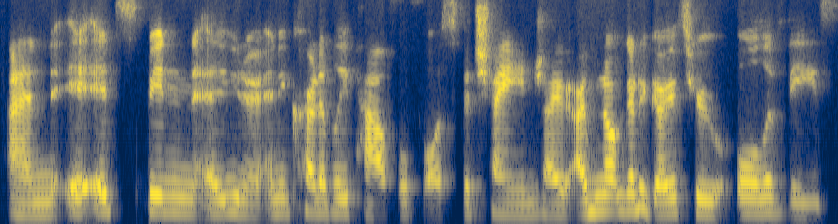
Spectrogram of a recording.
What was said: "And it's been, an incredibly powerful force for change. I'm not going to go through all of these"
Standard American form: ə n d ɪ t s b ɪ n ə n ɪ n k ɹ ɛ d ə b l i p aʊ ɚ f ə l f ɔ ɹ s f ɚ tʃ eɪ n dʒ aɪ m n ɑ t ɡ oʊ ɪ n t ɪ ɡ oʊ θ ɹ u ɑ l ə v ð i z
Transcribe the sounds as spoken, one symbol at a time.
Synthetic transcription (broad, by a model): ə n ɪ ɪ t s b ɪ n ə n ɪ n k ɹ ɛ d ə b l i p aʊ ɚ f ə l f ɔ ɹ s f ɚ tʃ eɪ n dʒ aɪ m n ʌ t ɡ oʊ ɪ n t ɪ ɡ oʊ θ ɹ u ɑ l ə v ð i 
